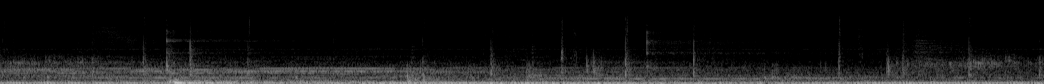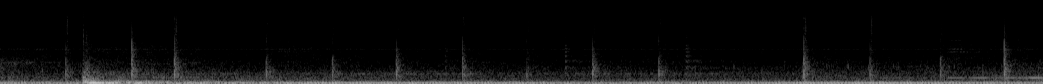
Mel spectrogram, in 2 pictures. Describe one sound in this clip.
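Footsteps clank steadily on a metal walkway.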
